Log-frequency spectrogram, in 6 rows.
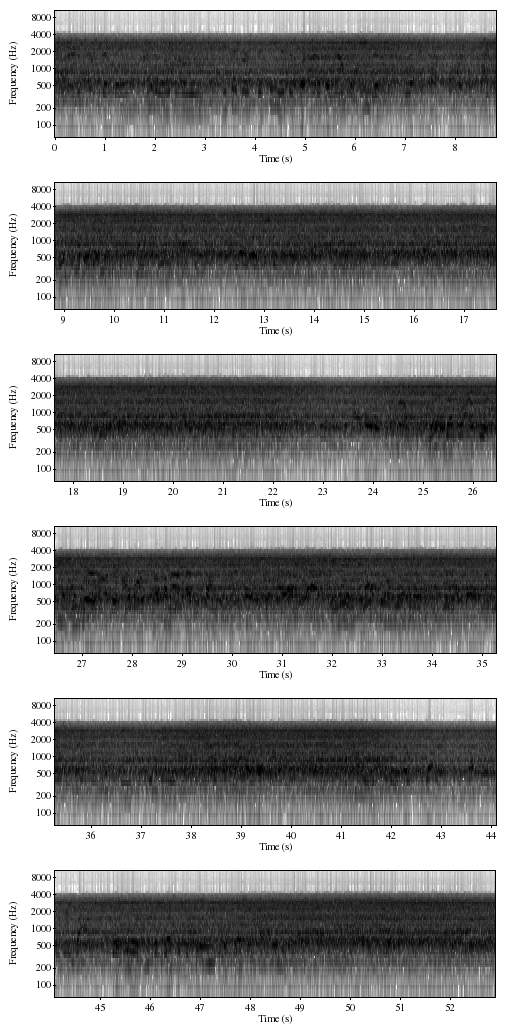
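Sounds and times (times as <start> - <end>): faint radio speech: 0.0 - 52.9
radio hiss and static: 0.0 - 52.9.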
